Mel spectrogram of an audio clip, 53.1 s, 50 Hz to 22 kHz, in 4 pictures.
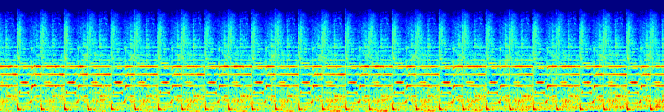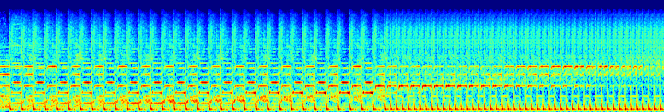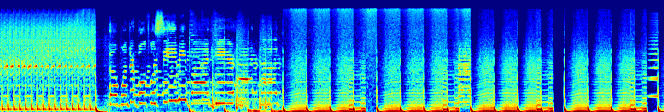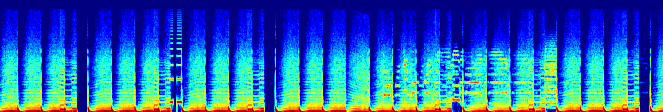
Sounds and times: Electronic dance music: 0.0s - 53.1s.

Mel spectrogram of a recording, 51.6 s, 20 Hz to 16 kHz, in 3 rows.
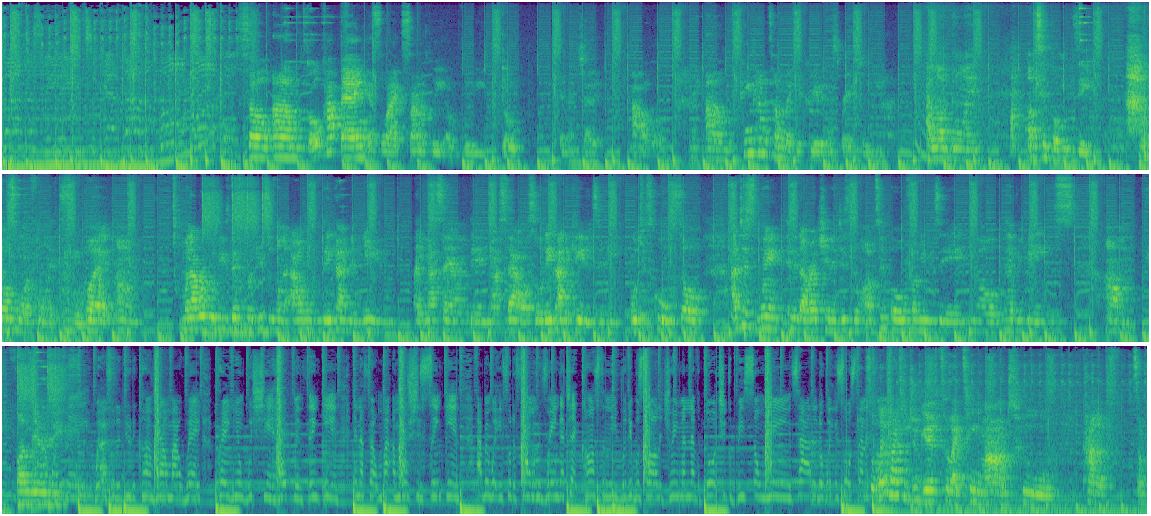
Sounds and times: Music: 0.0s - 51.5s
Speech: 3.7s - 16.4s, 17.0s - 33.2s, 33.8s - 36.0s, 47.4s - 51.5s.

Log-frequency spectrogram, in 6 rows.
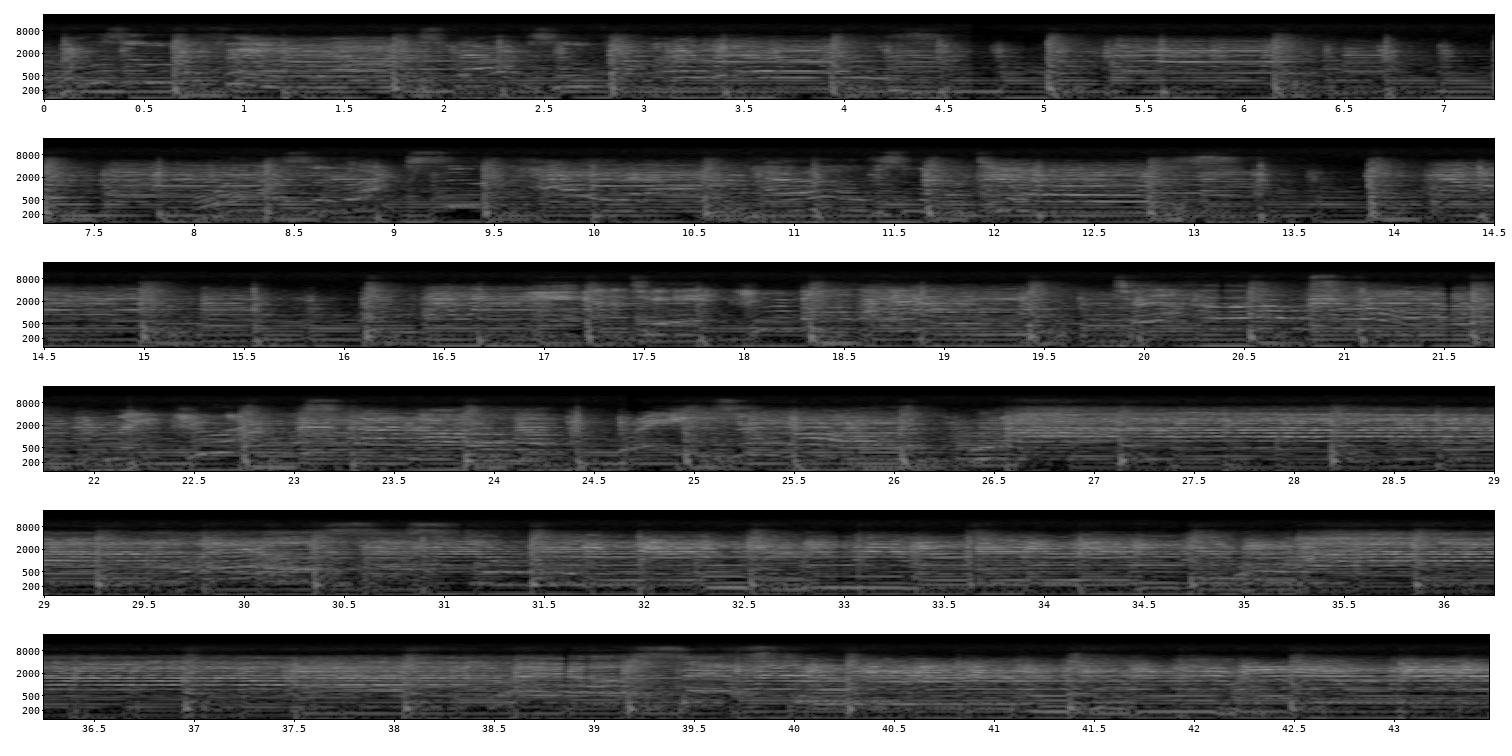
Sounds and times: Music: 0.0s - 43.4s.

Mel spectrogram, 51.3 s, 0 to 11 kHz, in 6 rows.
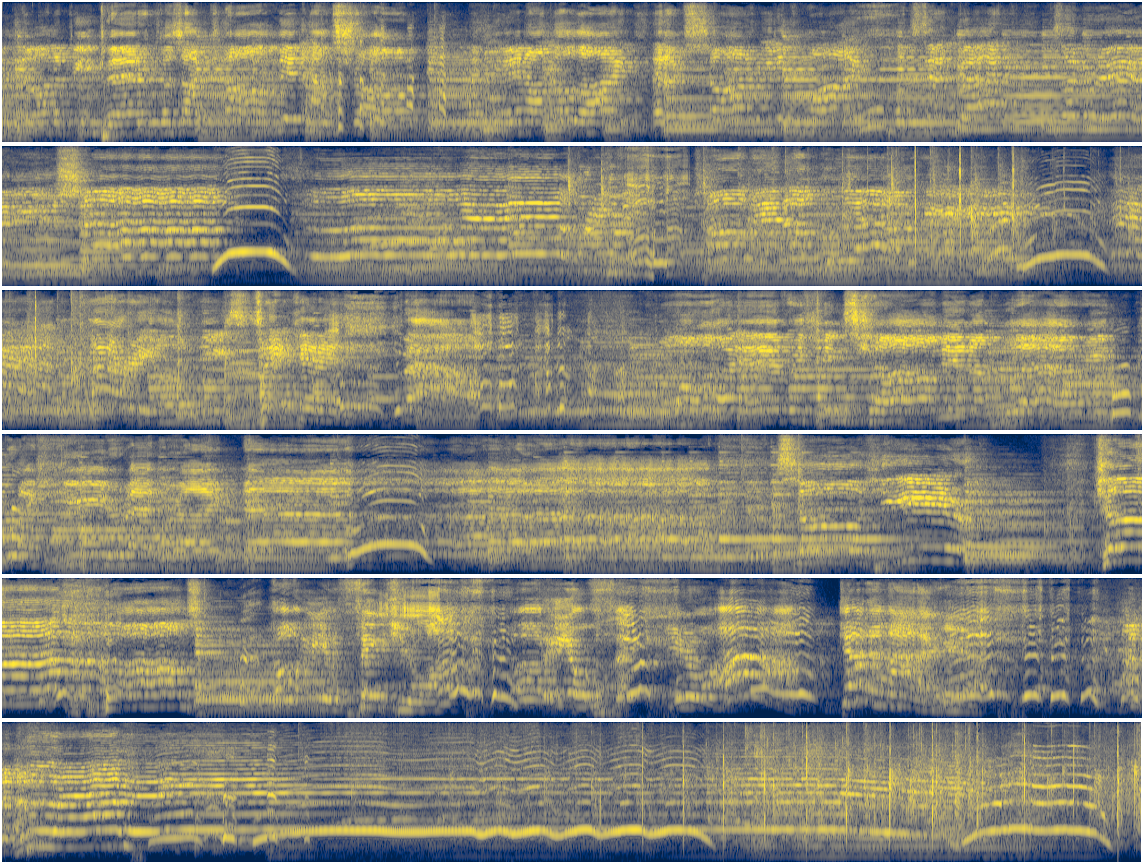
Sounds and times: Singing: 0.0s - 21.0s, 21.8s - 33.0s, 42.7s - 51.2s
Laughter: 2.3s - 3.6s, 13.1s - 13.8s, 19.3s - 22.3s, 34.5s - 35.2s, 37.4s - 39.3s, 41.2s - 45.1s.

